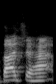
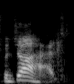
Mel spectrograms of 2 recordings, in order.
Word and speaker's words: Wajahat: it, and you told me how your mother pronounces it. We finally got there. After a year of Vajahat and Wajahat, it's Wajahat, and I apologize for not getting this right.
